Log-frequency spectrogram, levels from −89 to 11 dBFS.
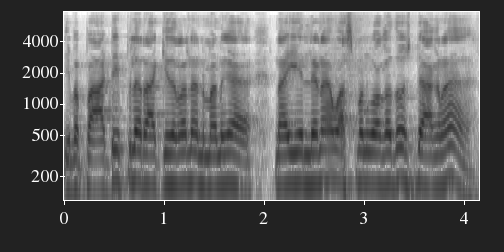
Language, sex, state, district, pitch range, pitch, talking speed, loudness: Kannada, male, Karnataka, Chamarajanagar, 155-175 Hz, 165 Hz, 200 wpm, -14 LUFS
